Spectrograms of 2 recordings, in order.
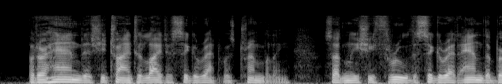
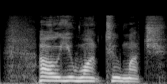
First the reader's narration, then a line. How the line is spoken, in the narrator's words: she cried to Gatsby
